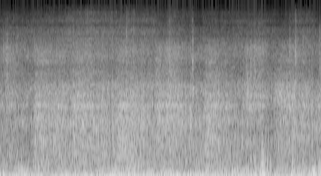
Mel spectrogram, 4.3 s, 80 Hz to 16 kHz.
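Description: Wind buffeting the microphone over the steady rumble and rattle of a mountain bike descending fast, at about 25 km/h, on a dry, dusty dirt trail.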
